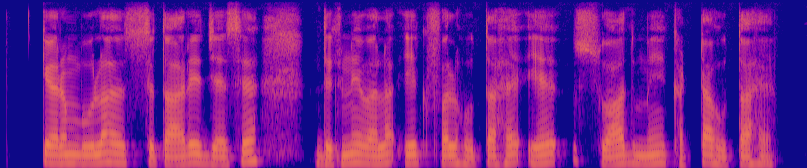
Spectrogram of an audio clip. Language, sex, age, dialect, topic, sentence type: Hindi, male, 18-24, Kanauji Braj Bhasha, agriculture, statement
